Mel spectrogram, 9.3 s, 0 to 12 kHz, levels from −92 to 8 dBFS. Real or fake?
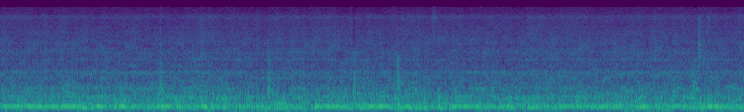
fake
